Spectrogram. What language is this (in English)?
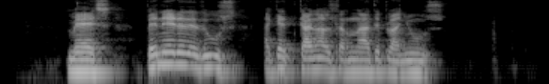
Occitan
